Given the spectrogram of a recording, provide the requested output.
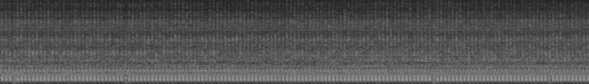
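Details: Yardman Snowbird snowblower small engine running at steady speed with a fast, very even putter and no misses or surging; it sounds excellent and barely smokes, running normally.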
